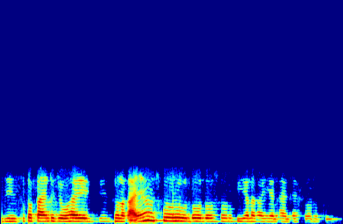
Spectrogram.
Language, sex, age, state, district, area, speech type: Hindi, female, 30-45, Uttar Pradesh, Prayagraj, rural, conversation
